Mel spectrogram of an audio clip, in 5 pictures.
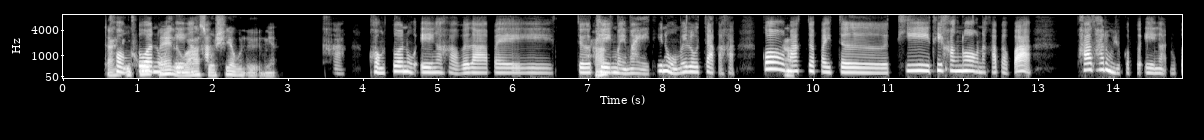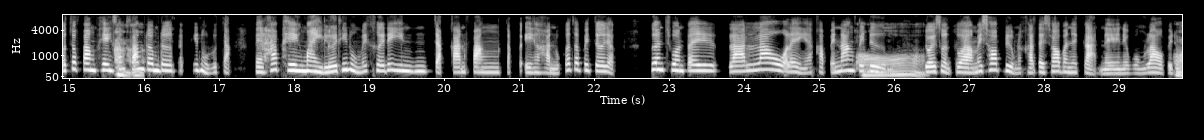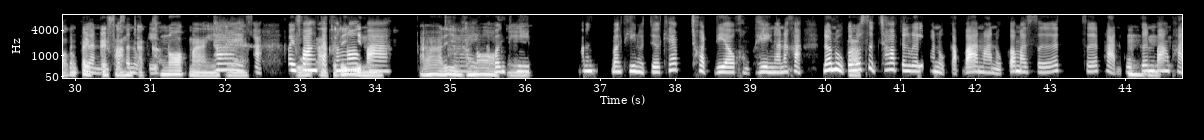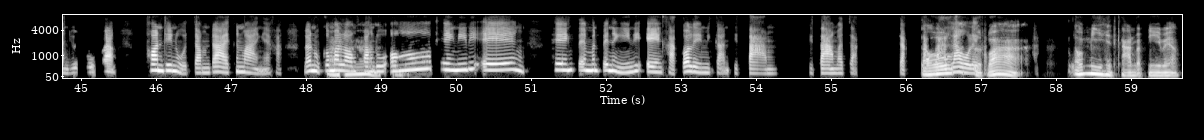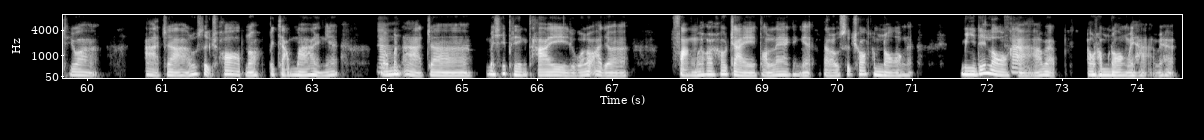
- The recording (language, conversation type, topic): Thai, podcast, คุณมักค้นพบเพลงใหม่จากที่ไหนบ่อยสุด?
- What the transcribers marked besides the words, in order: none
